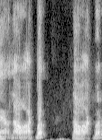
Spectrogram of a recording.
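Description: A man laughing heartily in a few short, breathy bursts.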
